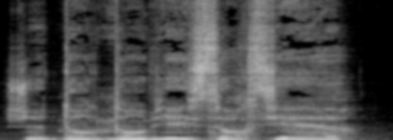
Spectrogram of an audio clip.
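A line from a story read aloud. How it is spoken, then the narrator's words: Exclaiming. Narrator (French): s'écria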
